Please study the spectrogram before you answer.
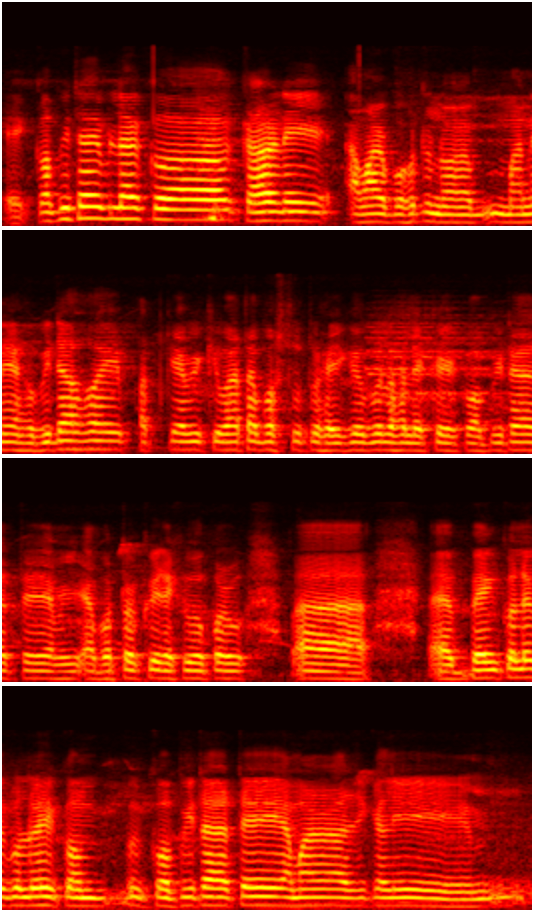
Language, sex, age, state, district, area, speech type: Assamese, male, 60+, Assam, Lakhimpur, urban, spontaneous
